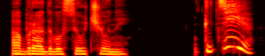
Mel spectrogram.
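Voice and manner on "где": high startled where; surprised. A narrator's reading. Pencil surprised at the scientist's words, high surprised. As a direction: squeak it out in surprise. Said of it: "удивился Карандаш".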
